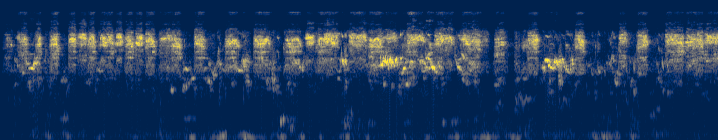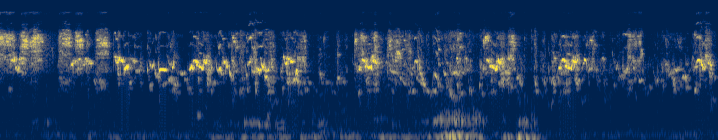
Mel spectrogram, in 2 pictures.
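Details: Budgerigar breeding pair keeping up a steady, busy stream of high, scratchy chirps and warbled chatter, briefly thinning out before resuming, with faint low knocks and rustling in the background.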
